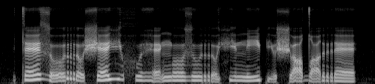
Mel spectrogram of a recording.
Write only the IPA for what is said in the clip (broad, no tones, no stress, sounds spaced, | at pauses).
t ɛ z o̰ r o̰ ʃ ɛ vʲ ɘ xʷ ɘ ɦ ɛ̰ ŋ o z u r o̰ fʲ ɘ n i pʲ o̰ ʃ o̰ dˤ ṵ r ɛ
